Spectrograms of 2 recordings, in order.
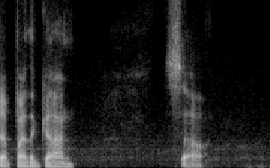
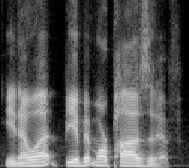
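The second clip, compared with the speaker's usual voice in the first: loud, firm retold command; louder, insistent mock command; 3 semitones higher, 6 dB louder than usual. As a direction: imitate a compelling order, punched out. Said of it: "uses the voice on him".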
